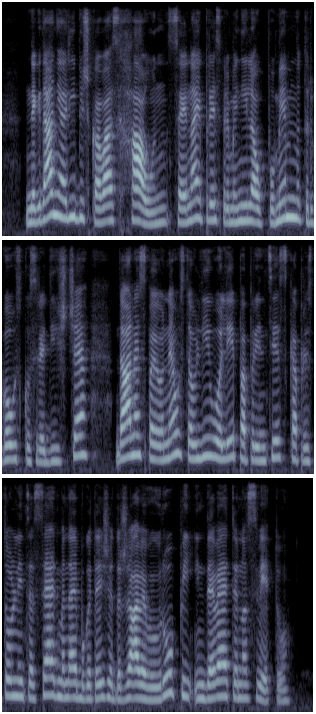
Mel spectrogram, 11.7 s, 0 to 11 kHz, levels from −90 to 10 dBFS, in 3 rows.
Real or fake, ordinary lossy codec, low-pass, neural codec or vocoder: real; Opus, 32 kbps; 9.9 kHz; none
